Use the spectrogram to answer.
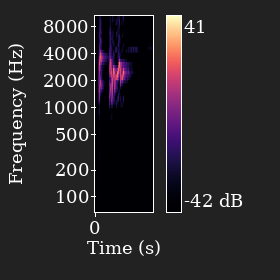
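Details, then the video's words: Sooty-headed bulbul in chatty 'nggaruda' style song, meant to press a rival and to lure a bulbul that has stopped singing into singing. A sharp chirp, then a brief burst of buzzy, warbled notes, with a quiet background. "Suara Burung Kutilang Gacor Menekan Lawan NGGARUDA, Pancingan Kutilang Mogok"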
